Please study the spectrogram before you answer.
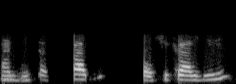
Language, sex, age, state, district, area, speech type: Punjabi, female, 30-45, Punjab, Pathankot, urban, conversation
